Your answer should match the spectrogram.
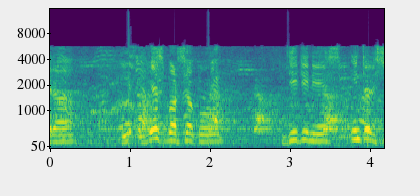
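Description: A man talking in a steady flow of speech, with background chatter from people around.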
